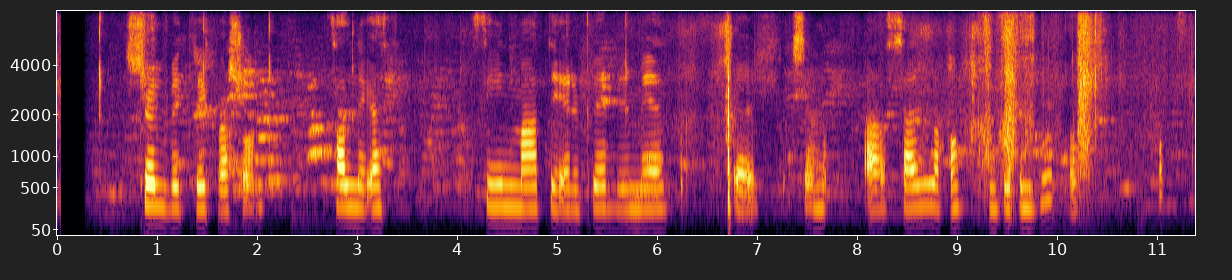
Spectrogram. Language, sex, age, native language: Icelandic, female, 18-19, Icelandic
